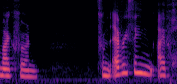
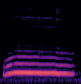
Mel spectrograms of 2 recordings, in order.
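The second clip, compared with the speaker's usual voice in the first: higher wailing ghost moan; 6 semitones higher than usual. Pretend. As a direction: wail like a cartoon ghost. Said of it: "This is Ghost [name]".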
